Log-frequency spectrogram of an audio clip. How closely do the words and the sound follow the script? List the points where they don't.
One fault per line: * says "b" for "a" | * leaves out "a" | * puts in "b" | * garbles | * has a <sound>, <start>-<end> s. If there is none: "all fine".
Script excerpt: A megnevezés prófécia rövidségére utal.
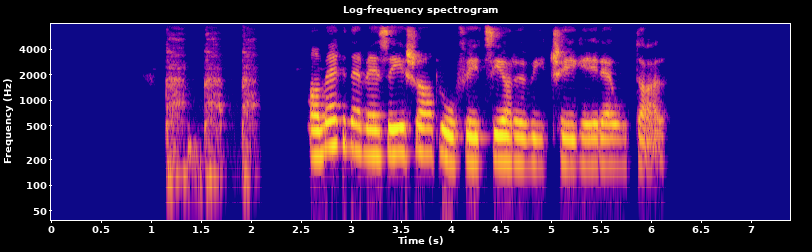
* has a cough, 1.1-2.1 s
* puts in "a"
